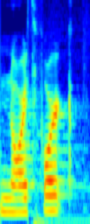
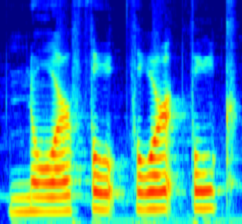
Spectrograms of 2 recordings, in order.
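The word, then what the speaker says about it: Norfolk: it like I say I said like north fork garland and it's nor forfolk and not north.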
